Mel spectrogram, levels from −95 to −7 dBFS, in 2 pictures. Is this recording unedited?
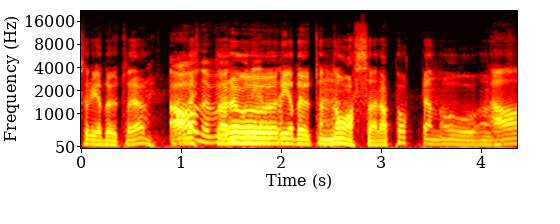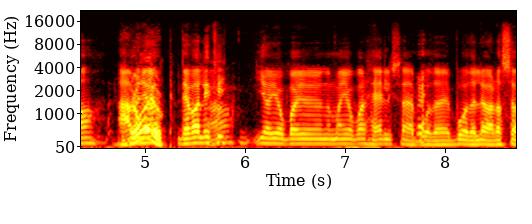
yes; 0 cuts

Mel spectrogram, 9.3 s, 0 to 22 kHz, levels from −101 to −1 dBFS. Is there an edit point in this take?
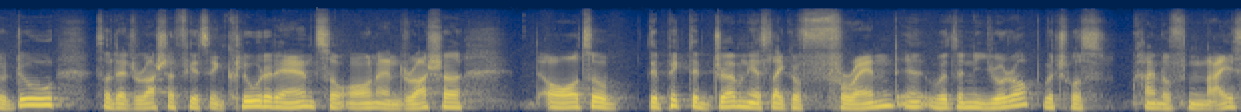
yes; 1 cut; at 4.8 s

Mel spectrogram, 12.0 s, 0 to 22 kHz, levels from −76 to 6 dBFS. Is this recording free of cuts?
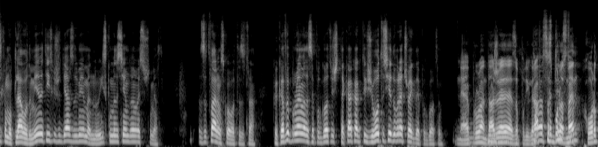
yes; 0 cuts

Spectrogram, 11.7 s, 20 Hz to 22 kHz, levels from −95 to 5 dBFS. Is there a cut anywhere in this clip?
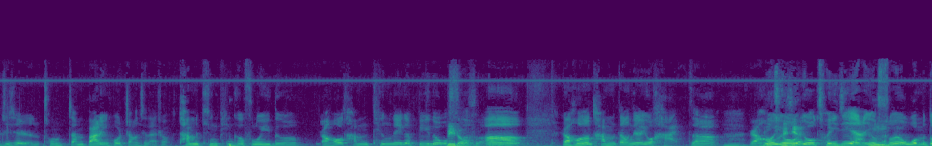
yes; 1 cut; at 2.1 s

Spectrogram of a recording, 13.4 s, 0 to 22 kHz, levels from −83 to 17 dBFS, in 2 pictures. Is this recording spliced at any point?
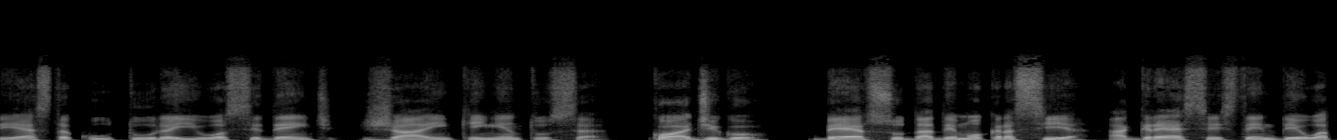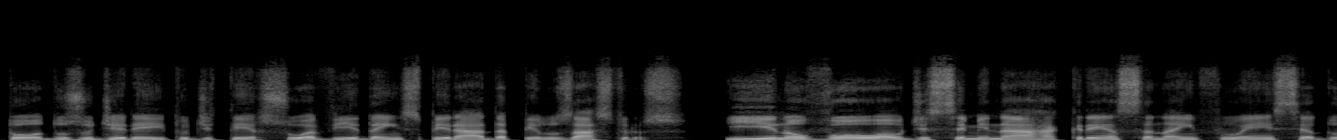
no; 0 cuts

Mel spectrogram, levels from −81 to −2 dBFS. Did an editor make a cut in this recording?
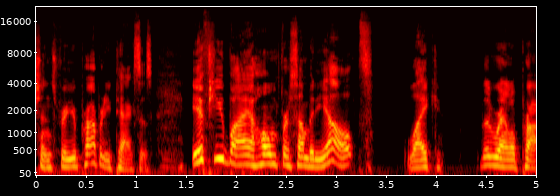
no; 0 cuts

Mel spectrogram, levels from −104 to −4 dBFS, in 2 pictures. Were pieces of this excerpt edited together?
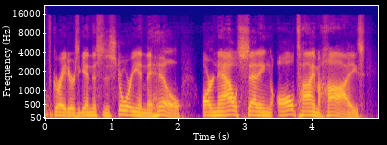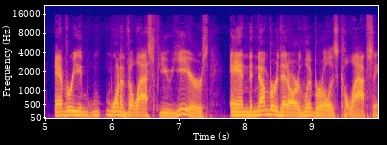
no; 0 cuts

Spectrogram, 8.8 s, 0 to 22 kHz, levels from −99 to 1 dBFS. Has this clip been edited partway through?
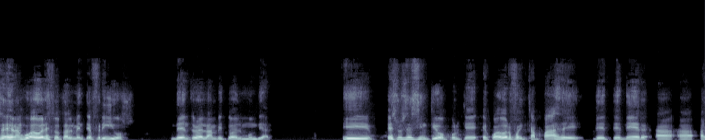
no; 0 cuts

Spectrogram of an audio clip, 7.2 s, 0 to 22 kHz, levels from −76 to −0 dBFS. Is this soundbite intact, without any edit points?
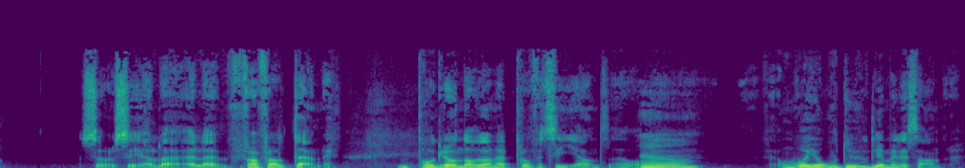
yes; 0 cuts

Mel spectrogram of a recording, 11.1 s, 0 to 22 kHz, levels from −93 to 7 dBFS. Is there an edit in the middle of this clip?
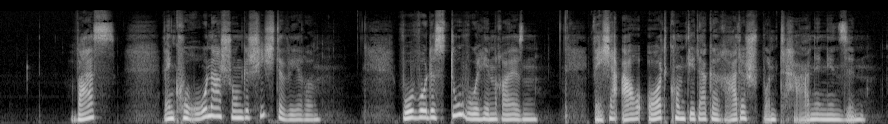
no; 0 cuts

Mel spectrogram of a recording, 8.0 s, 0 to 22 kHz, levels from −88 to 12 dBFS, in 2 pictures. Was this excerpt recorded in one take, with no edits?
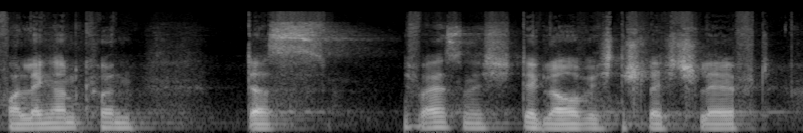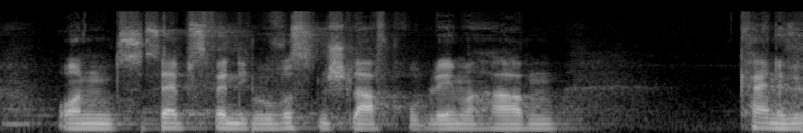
no; 5 cuts; at 2.0 s, 2.7 s, 3.1 s, 4.7 s, 5.3 s

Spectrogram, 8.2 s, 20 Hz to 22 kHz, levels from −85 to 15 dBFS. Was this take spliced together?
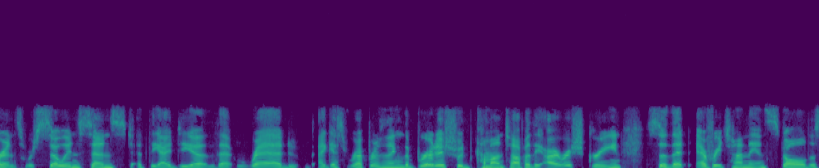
no; 0 cuts

